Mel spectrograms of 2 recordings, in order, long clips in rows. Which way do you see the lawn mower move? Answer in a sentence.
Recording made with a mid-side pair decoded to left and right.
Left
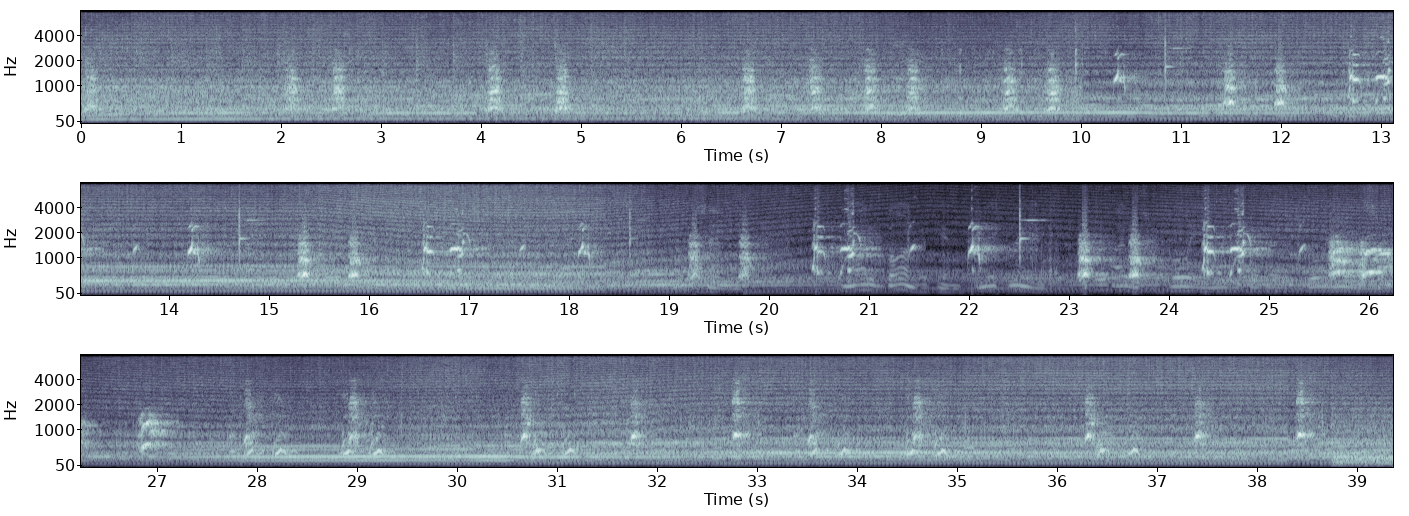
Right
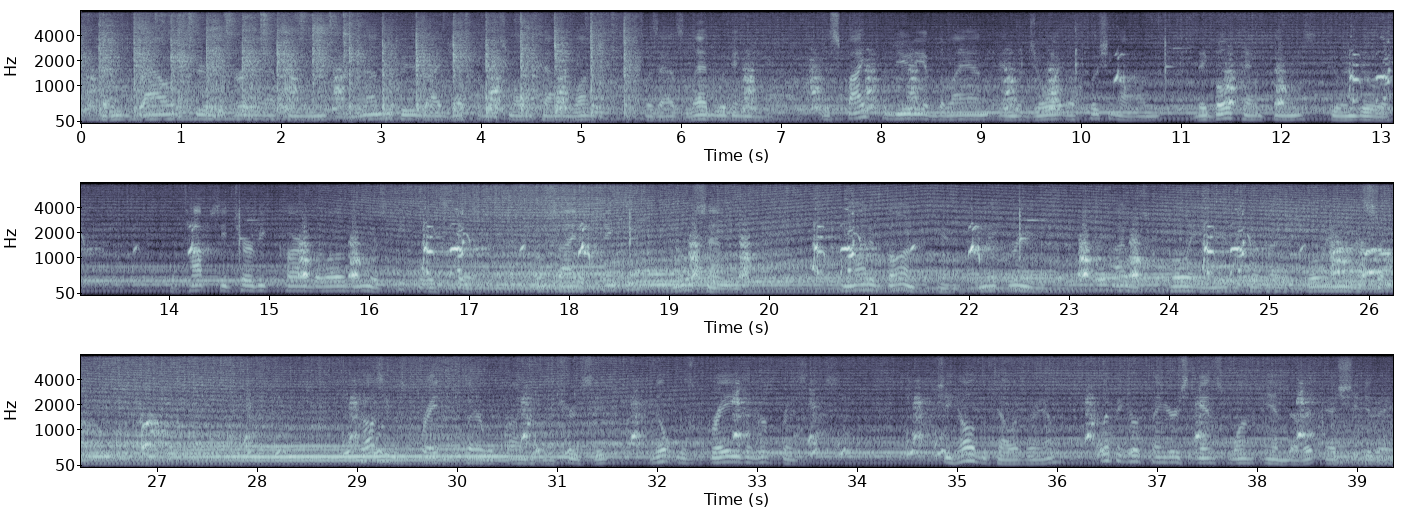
In this clip you hear the lawn mower move from left to right and back again.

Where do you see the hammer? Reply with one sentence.
In this clip you hear the hammer on the right.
